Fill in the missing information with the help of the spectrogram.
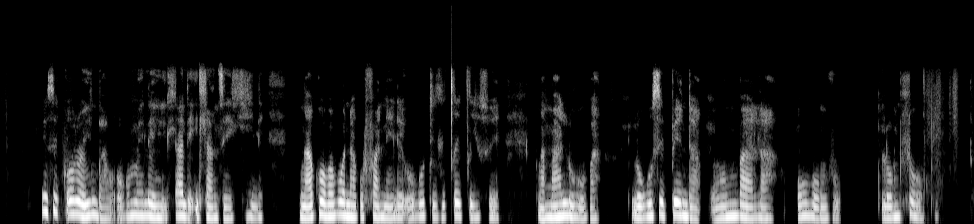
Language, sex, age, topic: North Ndebele, female, 36-49, education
